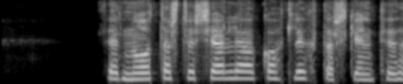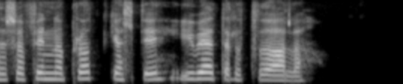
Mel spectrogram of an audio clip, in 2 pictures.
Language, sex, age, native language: Icelandic, female, 60-69, Icelandic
